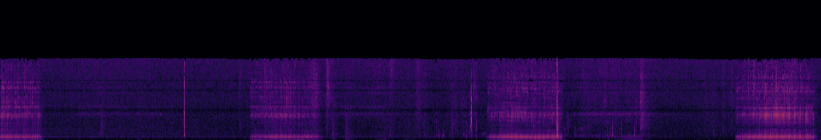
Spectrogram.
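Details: Noisy snoring from a sleeping dog: four coarse, buzzing snores at a steady rhythm of about three seconds, each close to a second long, with quiet indoor air and small clicks between them.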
